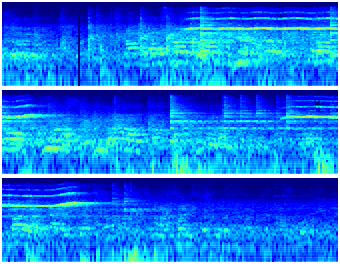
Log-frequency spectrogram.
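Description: Voices shouting in a large hall, cut through twice by a long shrill whistle, each held for about a second and a half and rising in pitch at its end.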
